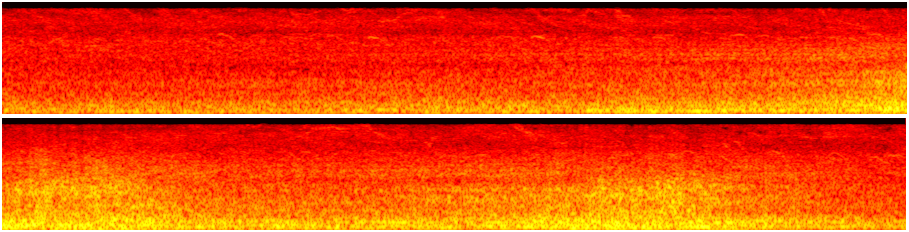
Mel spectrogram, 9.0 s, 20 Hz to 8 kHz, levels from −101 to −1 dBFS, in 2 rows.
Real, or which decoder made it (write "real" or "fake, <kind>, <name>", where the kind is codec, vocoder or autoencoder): real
